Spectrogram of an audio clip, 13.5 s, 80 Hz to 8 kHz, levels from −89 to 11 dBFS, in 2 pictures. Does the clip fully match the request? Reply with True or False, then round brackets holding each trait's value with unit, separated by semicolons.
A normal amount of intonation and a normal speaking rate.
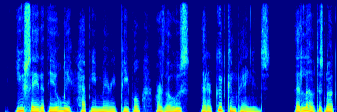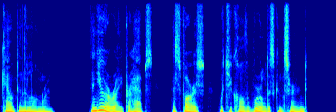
True (4.8 semitones; 170 wpm)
